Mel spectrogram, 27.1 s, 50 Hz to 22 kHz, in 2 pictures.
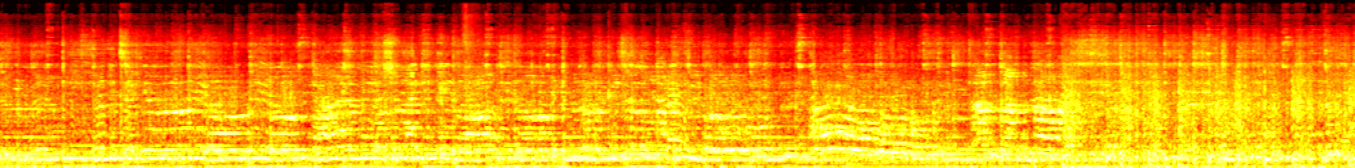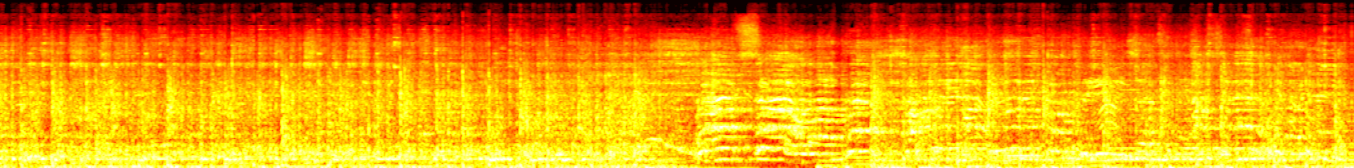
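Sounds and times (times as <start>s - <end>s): person singing: 0.0s - 12.8s, 19.9s - 27.0s
samba music with percussion: 0.0s - 27.0s.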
